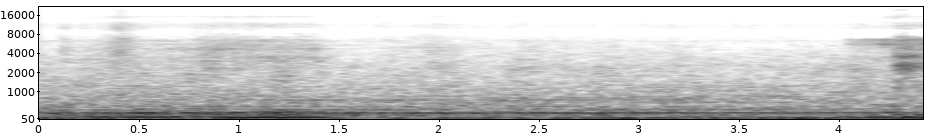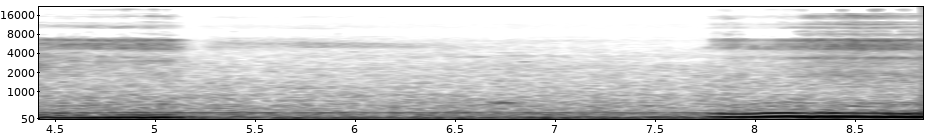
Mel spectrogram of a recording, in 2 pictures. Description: Nova is an extremely active dog and very rarely goes to bed, but when she does, she is sprawled out and snoring!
